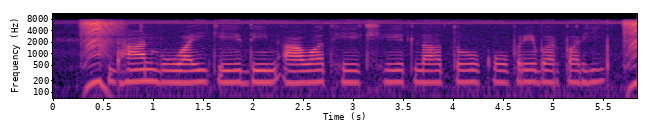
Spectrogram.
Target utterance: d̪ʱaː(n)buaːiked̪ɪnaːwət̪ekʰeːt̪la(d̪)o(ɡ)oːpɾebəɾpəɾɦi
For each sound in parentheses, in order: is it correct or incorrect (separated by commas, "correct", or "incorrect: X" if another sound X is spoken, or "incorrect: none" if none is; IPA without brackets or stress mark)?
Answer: correct, incorrect: t̪, incorrect: k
